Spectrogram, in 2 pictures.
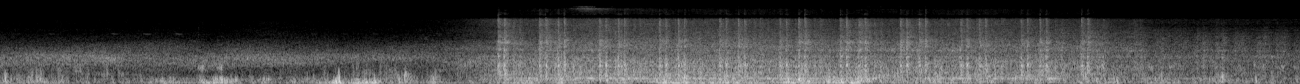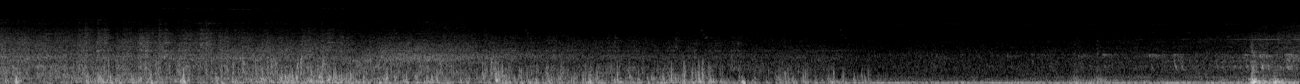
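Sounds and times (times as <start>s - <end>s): electric train hum: 0.0s - 26.0s
train wheels clattering on track: 4.6s - 20.6s, 23.7s - 26.0s.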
